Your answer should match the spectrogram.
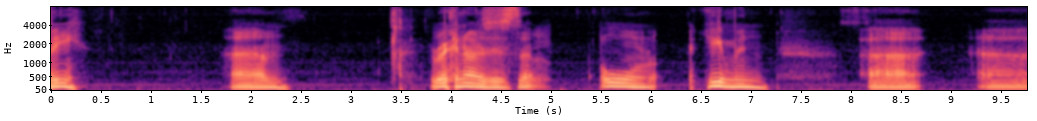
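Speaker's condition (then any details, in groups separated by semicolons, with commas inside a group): Cerebral palsy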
